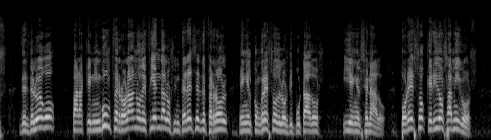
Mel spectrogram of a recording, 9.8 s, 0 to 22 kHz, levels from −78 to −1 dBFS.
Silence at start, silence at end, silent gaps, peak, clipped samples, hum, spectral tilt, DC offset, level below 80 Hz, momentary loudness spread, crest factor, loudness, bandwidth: 0 s; 0.4 s; none; -12 dBFS; under 0.1%; none; -4.5 dB/octave; under 0.1%; -60 dBFS; 8 LU; 16 dB; -27 LUFS; 14.5 kHz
